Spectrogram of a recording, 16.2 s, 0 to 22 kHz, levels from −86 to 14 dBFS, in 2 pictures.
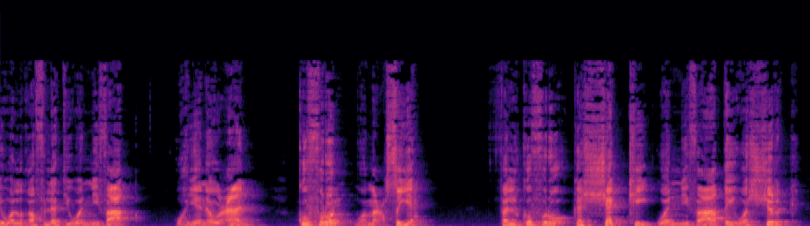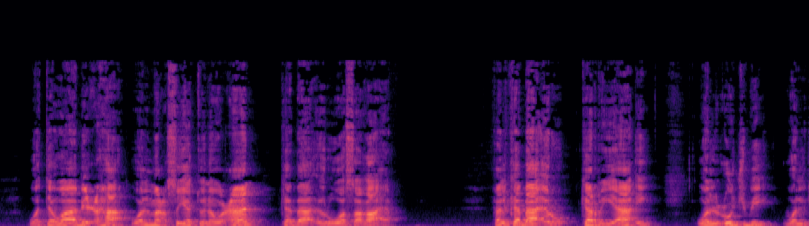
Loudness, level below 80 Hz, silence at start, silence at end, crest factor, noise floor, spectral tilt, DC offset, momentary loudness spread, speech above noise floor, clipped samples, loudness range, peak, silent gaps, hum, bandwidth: -17 LUFS; -60 dBFS; 0 s; 0 s; 18 dB; -61 dBFS; -4 dB/octave; under 0.1%; 11 LU; 43 dB; under 0.1%; 2 LU; 0 dBFS; none; none; 16.5 kHz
